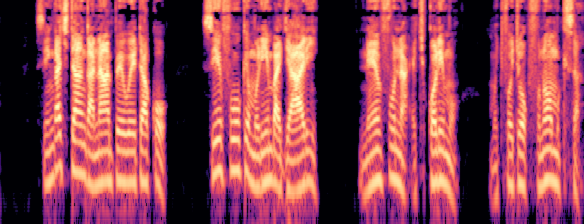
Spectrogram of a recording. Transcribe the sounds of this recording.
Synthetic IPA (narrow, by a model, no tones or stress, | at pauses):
siːŋɡaci̥taːŋɡanaːmpewe̞ːtako̞ | sifuːke̞muliːmbaɟaːli | ne̞ːɱfuna̰ʔe̞ci̥ko̞limo̰ | muci̥fo̞co̞ːku̥funo̞ːmuki̥sa̰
